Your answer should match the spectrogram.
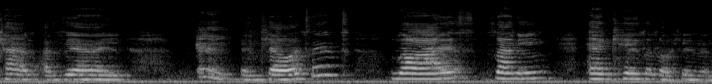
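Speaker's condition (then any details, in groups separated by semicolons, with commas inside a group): Cerebral palsy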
